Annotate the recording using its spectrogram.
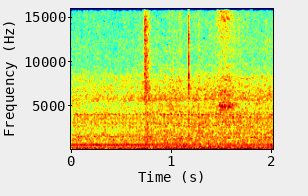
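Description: Steady low mechanical hum of room machinery, with a couple of faint light ticks about the middle.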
